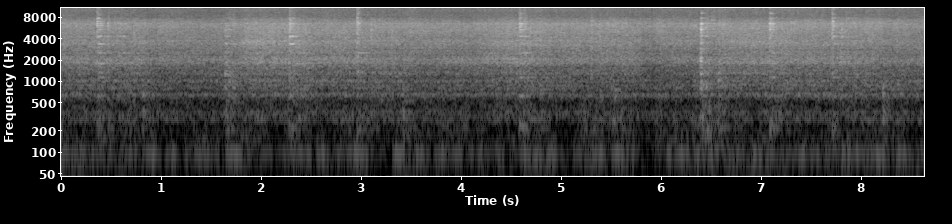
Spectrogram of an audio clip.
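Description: Chopped vegetables sizzling in hot oil in a wok-style pan, stirred with a metal spatula that scrapes and knocks against the pan about eight times, the sharpest knock near the end.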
